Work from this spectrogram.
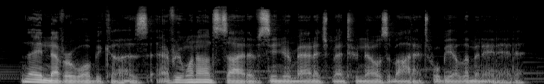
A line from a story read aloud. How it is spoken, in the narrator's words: he said calmly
